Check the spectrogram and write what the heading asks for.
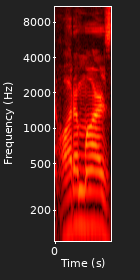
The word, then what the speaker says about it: Audemars: Audemars, there's no S. I mean, the S is... there is, but you won't have to pronounce it.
